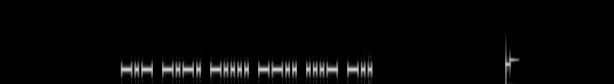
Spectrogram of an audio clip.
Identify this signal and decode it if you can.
Morse code, heard as a keyed tone, about 34 wpm, 700 Hz. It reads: KC6ZVD
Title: USA Call Signs - 6 Characters - 3x Character Spacing - 35wpm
